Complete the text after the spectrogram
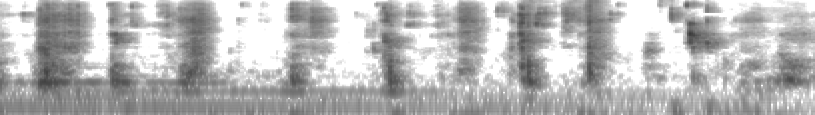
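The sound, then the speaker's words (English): Loud crunching as someone bites and chews crispy fried pork lumpia, with about eight sharp crackly crunches in a steady rhythm roughly every half second and no talking. “Good crunch.”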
